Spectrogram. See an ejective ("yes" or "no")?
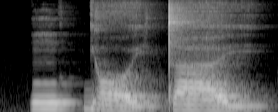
no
